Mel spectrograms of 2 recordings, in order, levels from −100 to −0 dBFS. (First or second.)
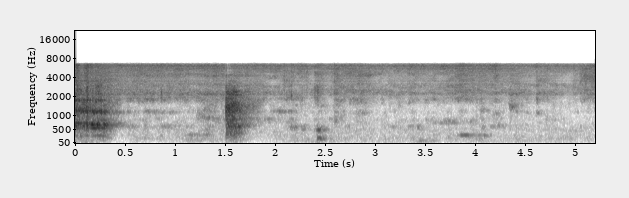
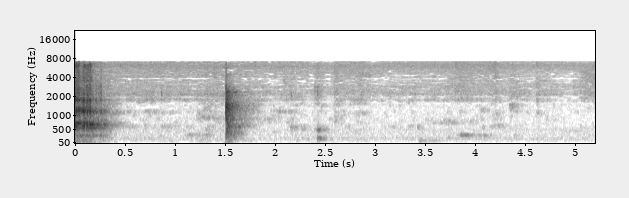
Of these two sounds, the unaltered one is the second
